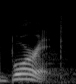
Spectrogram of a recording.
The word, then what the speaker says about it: borit: Ann Stewart, in her commentary on this little passage, said, I want people to know that the Hebrew word for soap is borit. B-O-R-I-T is how we would spell it. And it sounds very similar to the word for covenant, berit, B-E-R-I-T.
